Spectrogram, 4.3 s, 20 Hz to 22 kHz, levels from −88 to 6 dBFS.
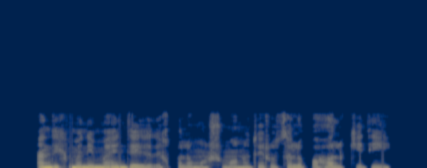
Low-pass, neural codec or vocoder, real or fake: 7.2 kHz; none; real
